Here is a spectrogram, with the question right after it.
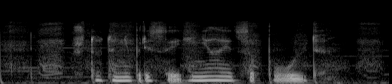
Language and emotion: Russian, sad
